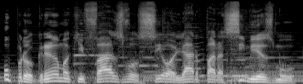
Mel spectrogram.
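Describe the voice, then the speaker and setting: Male radio narrator, Brazilian, measured and solemn scripted delivery, mid-range voice, music clearly underneath. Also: medium pitch, lively intonation. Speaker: radio programme announcer and narrator.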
